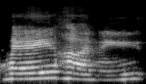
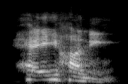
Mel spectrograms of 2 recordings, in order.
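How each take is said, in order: First: Louder, higher, very drawn-out woman's call; imitated woman's singsong hello, big and slow. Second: Slow, drawn-out greeting from a woman; a long, lingering hello to a sweetheart; woman's voice greeting. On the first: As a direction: stretch it right out, calling to a sweetheart. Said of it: "like that". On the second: Retold or imitated. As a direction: say it slowly, as the woman heard. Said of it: "I hear a woman's voice and it says".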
